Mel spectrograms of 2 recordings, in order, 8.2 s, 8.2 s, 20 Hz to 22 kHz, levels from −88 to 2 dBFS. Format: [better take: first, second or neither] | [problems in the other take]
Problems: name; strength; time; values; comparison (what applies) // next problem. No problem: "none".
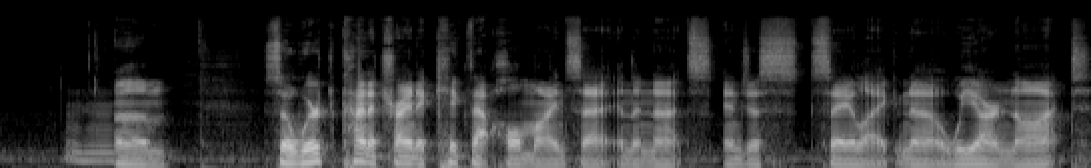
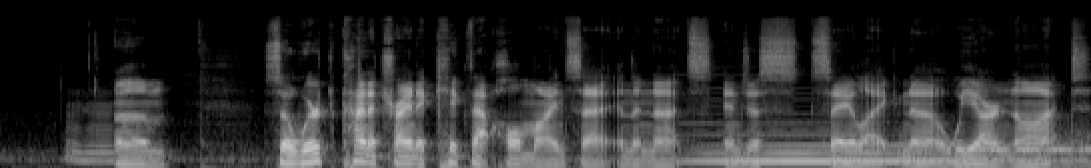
first | background music; loud; from 5.5 s on; 7 dB below the speech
